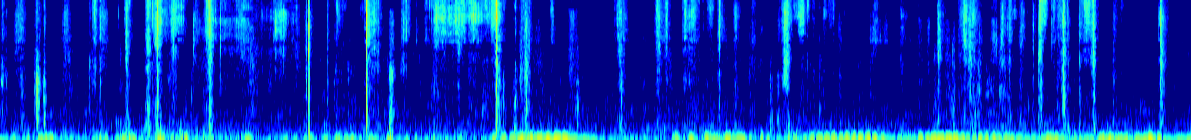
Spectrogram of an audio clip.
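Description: Adhesive tape being peeled off cardboard while cardboard pieces are handled: a run of sharp crackles and clicks, with stretches of high tearing hiss about two and four seconds in, over a low hum.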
